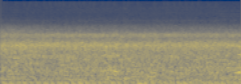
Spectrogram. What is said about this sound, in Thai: น้ำตกน้ำตก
